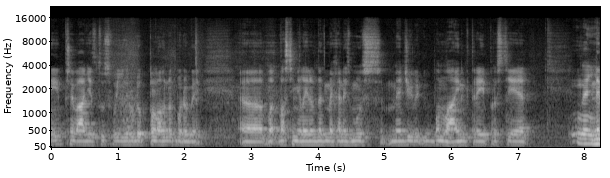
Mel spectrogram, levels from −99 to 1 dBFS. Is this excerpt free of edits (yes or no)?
no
